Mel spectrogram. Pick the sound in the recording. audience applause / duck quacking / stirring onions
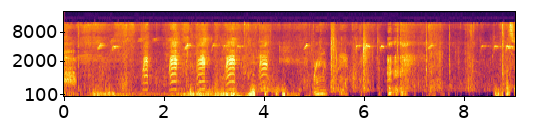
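duck quacking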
